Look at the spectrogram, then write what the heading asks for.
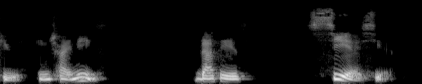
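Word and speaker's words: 谢谢: That is, 谢谢, 谢谢. The second 谢 is a neutral tone, which is short and light.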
